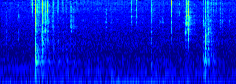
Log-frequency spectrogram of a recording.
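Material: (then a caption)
Soap. A utility knife blade shaves and scrapes the outer layer off a palm-sized, red translucent solid bar of soap held in one hand, exposing the pink inside. Short, crisp scraping and cutting clicks sound over a steady low hum, with the sharpest strokes near the start and end.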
